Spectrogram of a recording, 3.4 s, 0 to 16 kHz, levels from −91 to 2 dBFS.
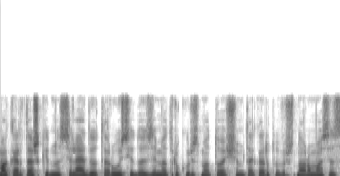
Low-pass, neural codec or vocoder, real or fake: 7.2 kHz; none; real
